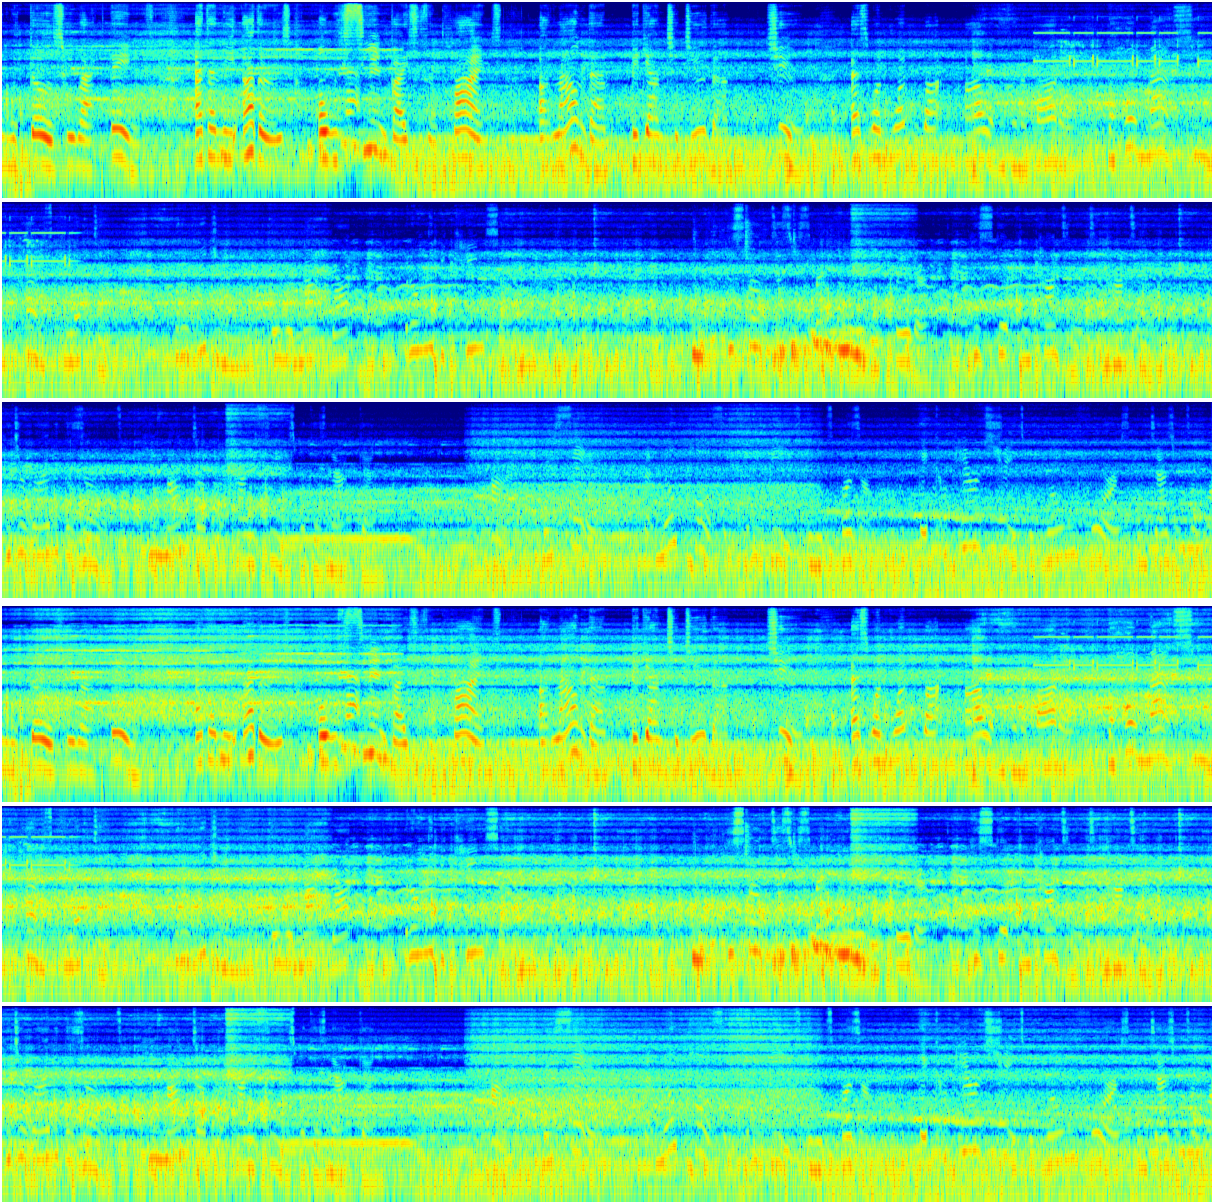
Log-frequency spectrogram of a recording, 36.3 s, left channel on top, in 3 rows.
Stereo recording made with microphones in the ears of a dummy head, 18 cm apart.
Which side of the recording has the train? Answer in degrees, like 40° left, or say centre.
70° right.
